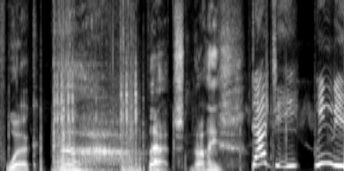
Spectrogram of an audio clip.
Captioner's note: sighs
